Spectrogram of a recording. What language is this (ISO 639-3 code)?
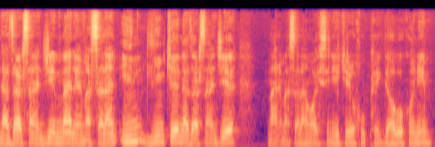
fas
